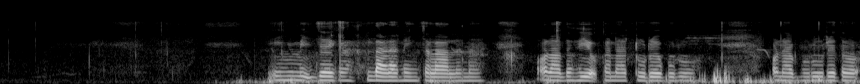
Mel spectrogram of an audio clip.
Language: Santali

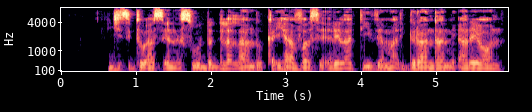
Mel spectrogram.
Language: Esperanto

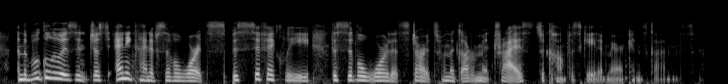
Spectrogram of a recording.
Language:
English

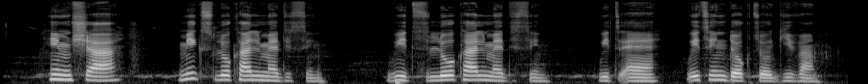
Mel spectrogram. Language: Nigerian Pidgin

